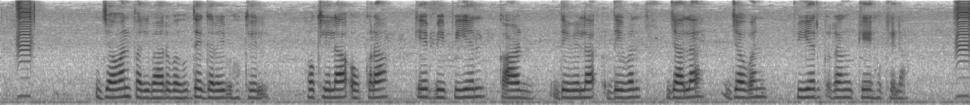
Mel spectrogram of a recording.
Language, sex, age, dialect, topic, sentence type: Bhojpuri, female, 18-24, Northern, agriculture, statement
